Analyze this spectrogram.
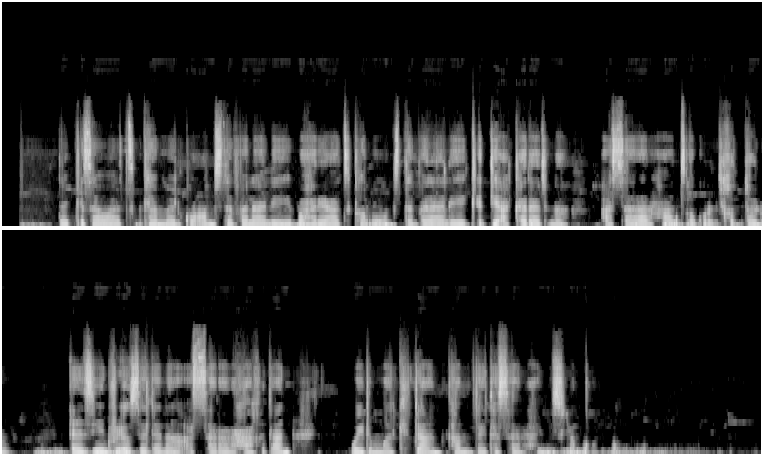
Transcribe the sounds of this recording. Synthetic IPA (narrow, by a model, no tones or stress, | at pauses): d̪̥ɐkʼːɨsawat̪kʰɐmːɐlkʰuʕo̞̰mzɨt̪ʰɐfɐlalɐjebahɾijat̪kʰɐmʔṵwʊnzɨt̪ʰɐfɐlalɐjɛkʼɨd̪ːiʔa̰kʰːad̪ad̪na | ʔa̰saɾaɾħat͡sʼɨɡuɾɨnjɪxɨt̪ʰːɐlu | ʔɨzinɨɾiʔo̞zɐlːɐnaʔa̰sːaɾaɾħaxɨd̪ʼan | wɔjd̪ɨmːakʰɨ̥d̪ʼankʰaβɨnt̪ʰajt̪ʰɐsaɾħajmɐslɐ̰kʰːom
